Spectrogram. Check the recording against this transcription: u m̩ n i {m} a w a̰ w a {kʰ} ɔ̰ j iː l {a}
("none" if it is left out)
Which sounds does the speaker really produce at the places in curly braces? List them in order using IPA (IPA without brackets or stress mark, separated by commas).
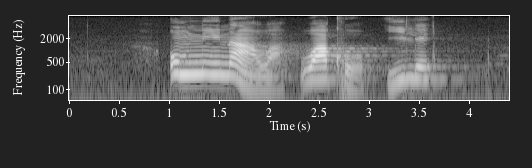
n, kʰ, ɛ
